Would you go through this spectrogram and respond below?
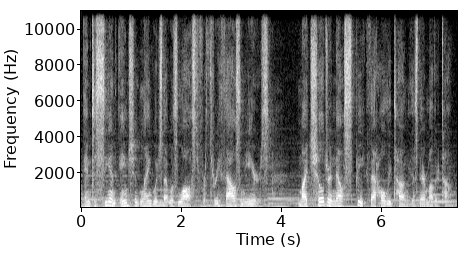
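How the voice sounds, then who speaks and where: A man in his thirties gives an earnest, measured sit-down interview from a couch, drawing out key phrases for weight. His voice sits at an ordinary middle pitch, and a clear music bed plays steadily behind him. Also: animated. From United States. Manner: earnest, measured, slows to stress points. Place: living room set, seated on a couch.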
